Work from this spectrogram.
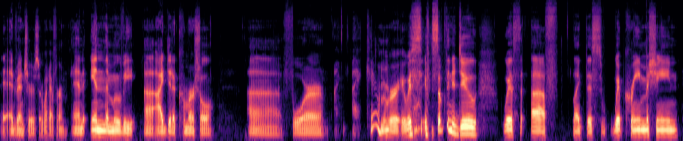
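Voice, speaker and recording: A man with a notably deep, low-pitched voice talks through his old voice-acting gigs in a loose, rambling, easygoing manner. The sound is dry and close, with no room echo. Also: lively intonation, unhurried, smooth. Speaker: voice actor guest. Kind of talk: casual interview recollection.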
